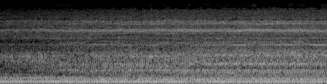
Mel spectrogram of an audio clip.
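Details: 2010 Sea-Doo RXT 260 with SBT rebuilt engine, tested after water-leak, carbon seal and jet pump repairs, seat open, air box off, temperature coming down, no check engine lights: smooth, even idle, steady low drone with faint constant high whine, no knocks or misses; healthy.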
